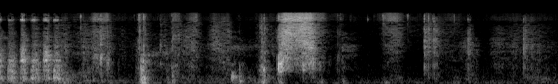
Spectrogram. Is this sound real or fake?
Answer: fake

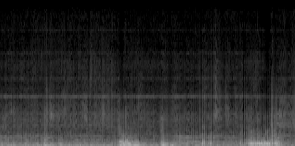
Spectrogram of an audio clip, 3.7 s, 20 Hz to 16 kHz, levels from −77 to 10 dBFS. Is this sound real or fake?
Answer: fake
